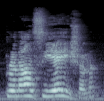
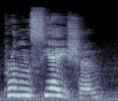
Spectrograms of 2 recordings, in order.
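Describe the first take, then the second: First: "Pronunciation" with NAUN in the second syllable; slow "Pronunciation", said pro-naun-see-AY-shon; copied pronunciation. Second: "Pronunciation" with NUN in the second syllable; slow "Pronunciation", said pro-nun-see-AY-shon; questioned pronunciation. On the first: Retold or imitated. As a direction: echo "Pronunciation" slowly as pro-NAUN-ciation. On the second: Shown as a demonstration. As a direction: sound out "Pronunciation" slowly as pro-NUN-ciation. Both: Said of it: "ma ha sbagliato a dire pronunci-, pronunciation".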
